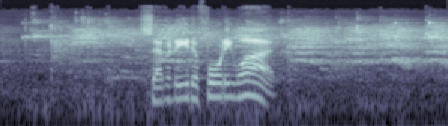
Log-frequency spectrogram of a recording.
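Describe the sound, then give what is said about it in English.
A basketball is dribbled on the court during a game. Repeated bounces sit under a commentator's voice and a steady wash of crowd noise. “across the timeline on the dribble left side”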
